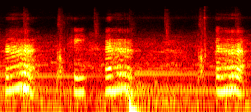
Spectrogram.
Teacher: the tongue placed near the alveolar ridge and then our tongue curls and vibrates · R sound here is a voiced alveolar approximant wherein the tongue placed near the alveolar ridge.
